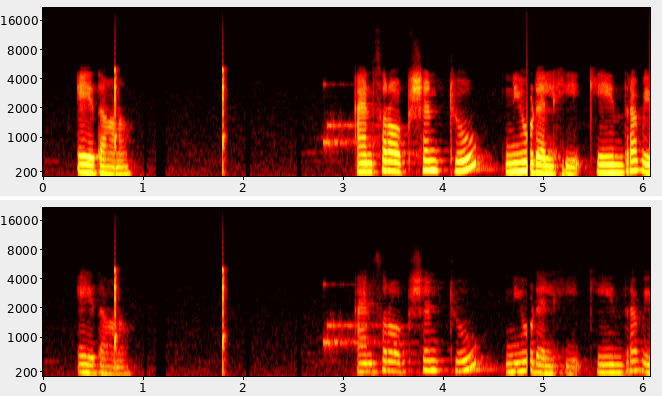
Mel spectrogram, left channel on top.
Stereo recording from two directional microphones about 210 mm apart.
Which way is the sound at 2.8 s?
Centre (ahead or behind).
